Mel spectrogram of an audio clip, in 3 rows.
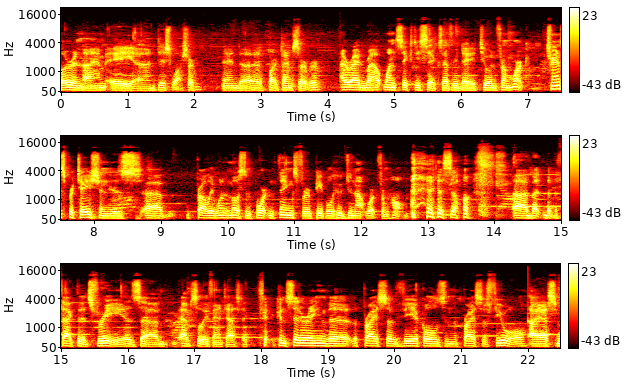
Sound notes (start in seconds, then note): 12.7 laughs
